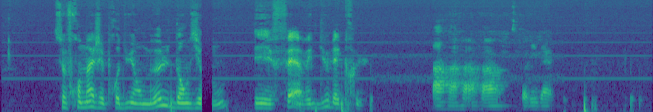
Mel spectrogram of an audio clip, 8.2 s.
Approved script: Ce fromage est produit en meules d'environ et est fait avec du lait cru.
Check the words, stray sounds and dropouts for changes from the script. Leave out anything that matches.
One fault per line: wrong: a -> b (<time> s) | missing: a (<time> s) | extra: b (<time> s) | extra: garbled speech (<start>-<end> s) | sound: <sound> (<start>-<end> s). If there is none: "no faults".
sound: dropout (2.5-2.7 s)
sound: laugh (5.4-7.0 s)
